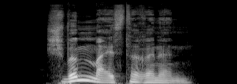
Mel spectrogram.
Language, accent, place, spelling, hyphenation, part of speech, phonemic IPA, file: German, Germany, Berlin, Schwimm-Meisterinnen, Schwimm-‧Meis‧te‧rin‧nen, noun, /ˈʃvɪmˌmaɪ̯stəʁɪnən/, De-Schwimm-Meisterinnen.ogg
- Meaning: plural of Schwimm-Meisterin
